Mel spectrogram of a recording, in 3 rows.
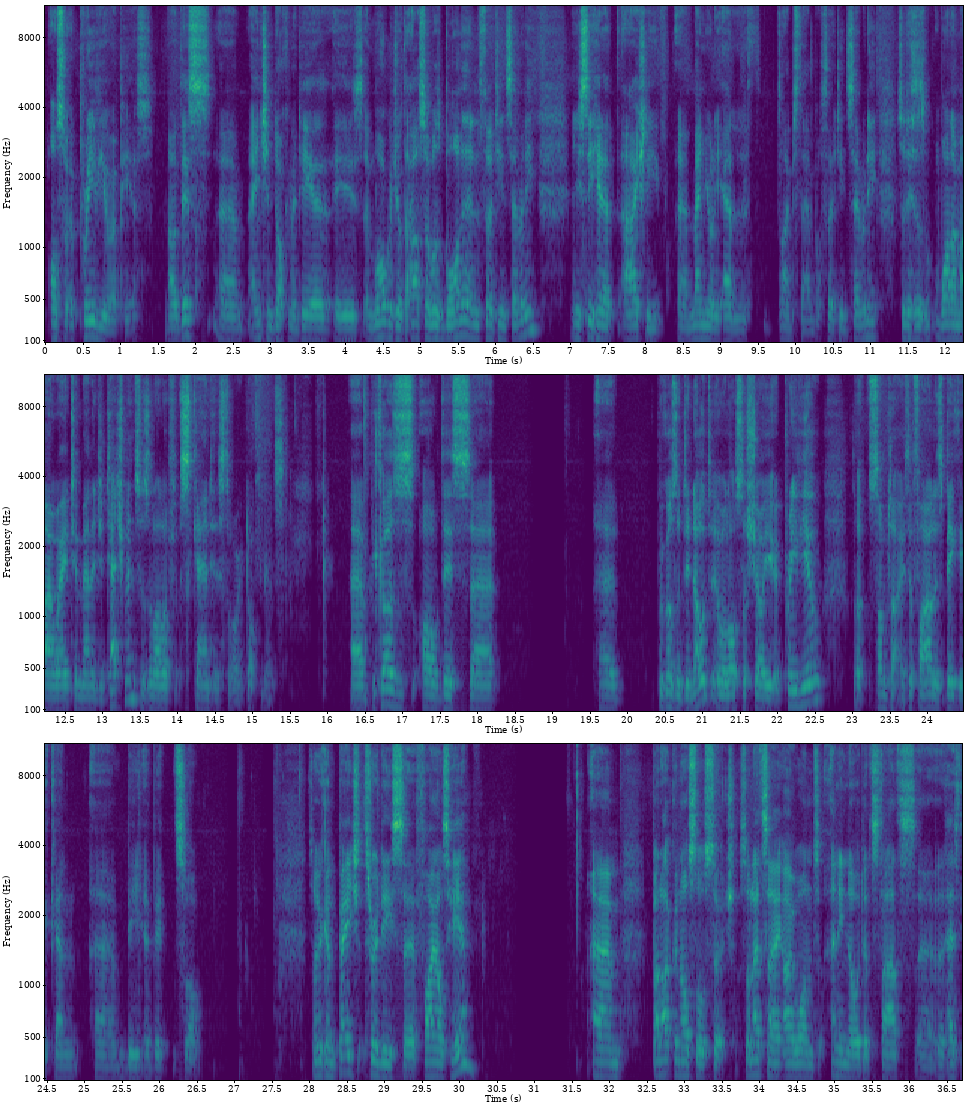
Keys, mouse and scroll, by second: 19.1 Down, 25.7 Down, 27.4 Down, 27.8 Down, 28.4 Down, 28.8 Down, 29.3 Down, 29.4 Down, 30.4 Down.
